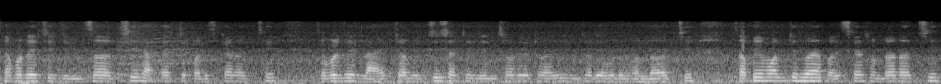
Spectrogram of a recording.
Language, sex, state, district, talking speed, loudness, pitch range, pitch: Odia, male, Odisha, Khordha, 170 wpm, -17 LUFS, 140-155 Hz, 145 Hz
